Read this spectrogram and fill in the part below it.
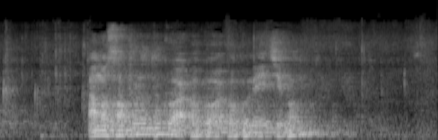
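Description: A man announces through a loudspeaker in an echoing hall.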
